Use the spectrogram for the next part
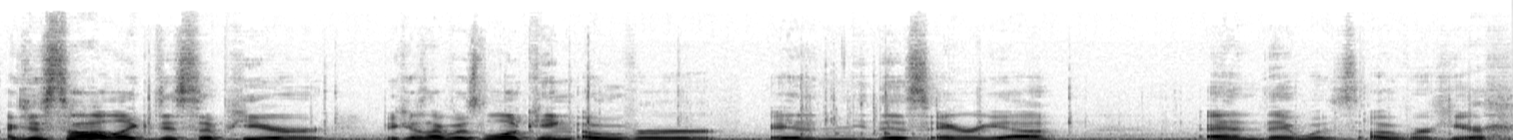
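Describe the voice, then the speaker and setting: A man's voice: lowish voice, flat delivery, a little slow, a little hiss or hum. A man giving casual let's play commentary with dry, offhand reactions. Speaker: gamer playing through a video game.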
